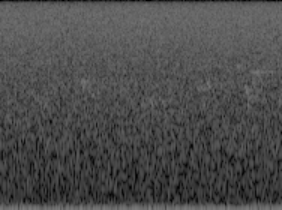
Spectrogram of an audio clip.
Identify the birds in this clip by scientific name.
Pheucticus melanocephalus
